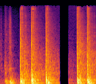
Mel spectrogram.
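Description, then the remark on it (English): Firm knocking on a house door: three solid raps, a brief pause, then two more, each hit ringing with a hollow, resonant thud. “Who is it? You open the damn door or I'll open it.”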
